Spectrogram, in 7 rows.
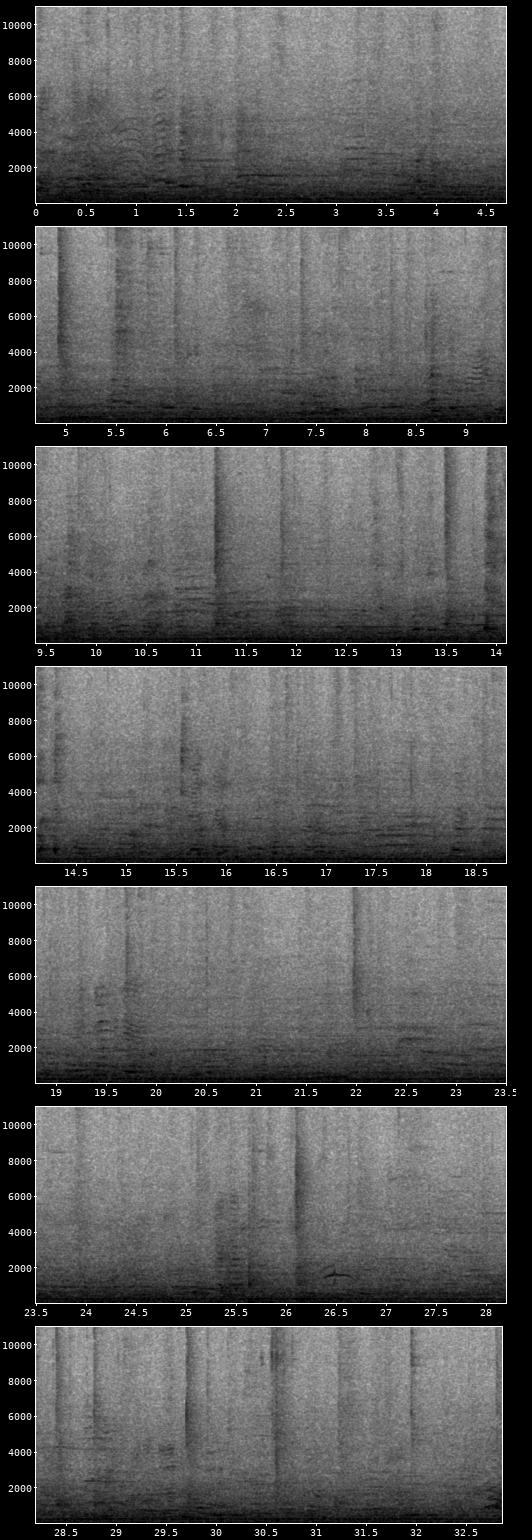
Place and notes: Portal Guerrero, Centro, Centro, Gto., Mexico - En las mesas de la parte de afuera de la nevería Santa Clara zona peatonal.
At the tables outside the Santa Clara ice cream parlor pedestrian zone.
I made this recording on july 25th, 2022, at 13:43 p.m.
I used a Tascam DR-05X with its built-in microphones and a Tascam WS-11 windshield.
Original Recording:
Type: Stereo
Esta grabación la hice el 25 de julio 2022 a las 13:43 horas.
